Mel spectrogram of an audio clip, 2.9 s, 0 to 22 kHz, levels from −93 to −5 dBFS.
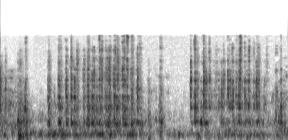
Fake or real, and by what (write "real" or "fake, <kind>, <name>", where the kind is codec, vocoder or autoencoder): real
